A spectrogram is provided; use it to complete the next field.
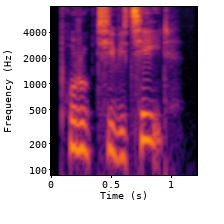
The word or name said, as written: PRODUKTIVITETEN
